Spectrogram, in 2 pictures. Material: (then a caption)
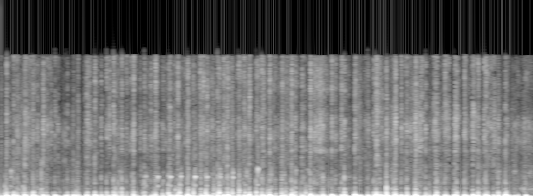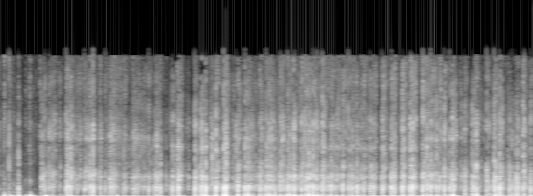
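Wood. The closed wooden cover of what is likely a book lamp, a flat rectangular wooden object held in both hands, is tapped and scratched quickly with fingertips and nails. For about the first five seconds, dense, dry, low taps thud with almost no ring. The second half shifts to brighter, rasping scratches over continued rapid tapping.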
